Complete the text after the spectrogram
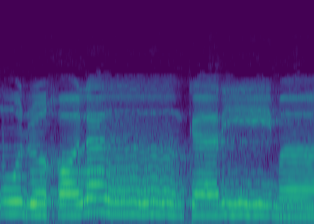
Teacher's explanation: Qalan asalnya qalan, tapi bila datang kaf disamarkan. Ikhfa berarti disamarkan bunyinya di antara tanwin dan kaf, 2 harakat.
